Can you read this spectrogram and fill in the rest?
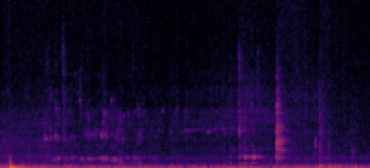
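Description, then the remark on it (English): Beer is poured into a cup: a soft, steady liquid splash with faint fizzing and a few drips, fairly quiet, with no one talking. “I went a little hard in my pour.”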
